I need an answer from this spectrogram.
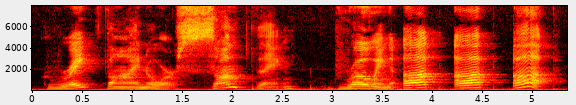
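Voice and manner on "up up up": each up climbing higher in pitch; rising higher. A narrator's reading. Vine growing higher.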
